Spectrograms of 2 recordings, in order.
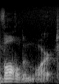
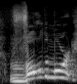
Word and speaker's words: Voldemort: of all time Voldemort you pronounce the T is it Mort or more I just feel pretentious saying more so I'm saying Voldemort and the links he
